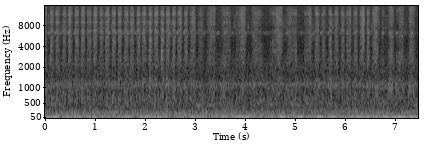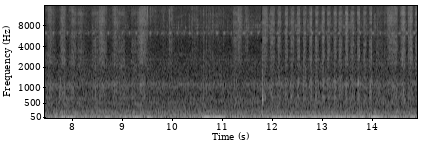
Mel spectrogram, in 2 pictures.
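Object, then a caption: Colored pencil scratching on mixed media paper sheet. A colored pencil point scratches back and forth in steady strokes across a large, flat sheet of heavy mixed media paper lying on a wooden desk, while the other hand holds other pencils still. The result is a continuous, soft, dry rubbing and scratching texture that stays fairly even for the whole clip, with most of its weight in the low end.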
